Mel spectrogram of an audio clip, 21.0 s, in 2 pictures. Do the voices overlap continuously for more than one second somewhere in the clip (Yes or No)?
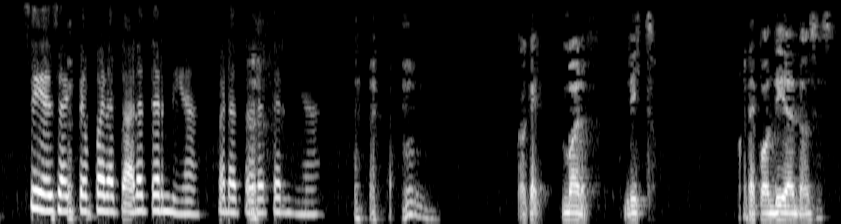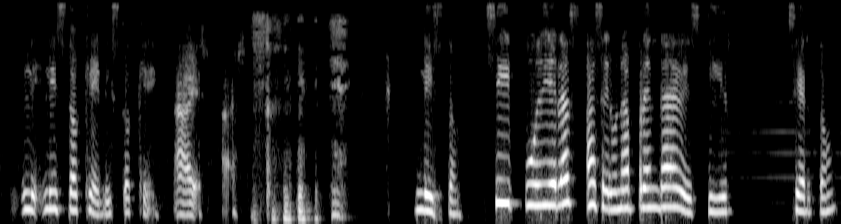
No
